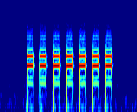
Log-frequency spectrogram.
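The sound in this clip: DTMF touch-tones dial a phone number through a radio autopatch: seven evenly spaced, equally loud dual-tone beeps in a steady rhythm, heard alone with no talking.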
